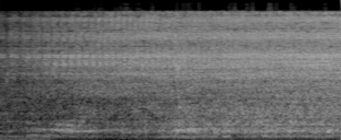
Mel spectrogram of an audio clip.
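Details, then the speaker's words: BYD Qin with A/C cold mornings and evenings but not at midday; A/C on after repairing the cooling fan (worn-out carbon brushes): compressor hums with wavering tone and slight internal knocking, a slight abnormal noise from inside. "如果风扇坏了，你不修的话，这个压缩机容易坏。你听，现在压缩机有点异响，里面啊，"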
